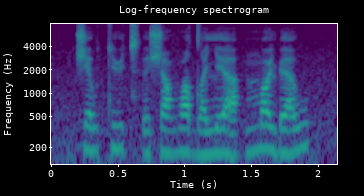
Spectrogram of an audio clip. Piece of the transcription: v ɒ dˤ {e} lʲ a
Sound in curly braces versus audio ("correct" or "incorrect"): correct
